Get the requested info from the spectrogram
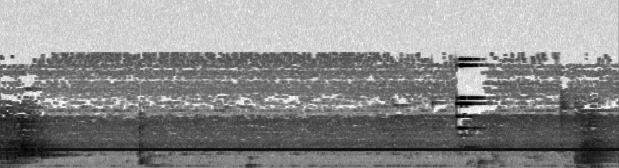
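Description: A steady high whine with a fainter low hum under it, and a few soft clicks and knocks of metal parts being handled as a plotter's steel stand leg is fitted to its crossbar.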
